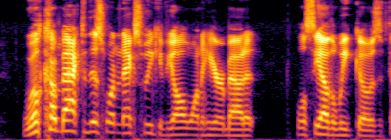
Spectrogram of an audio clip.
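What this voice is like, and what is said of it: Hoarse, fading voice. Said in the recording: “quite honestly, I'm losing my voice a little bit”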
